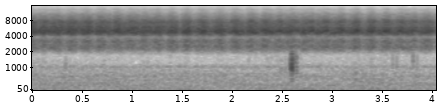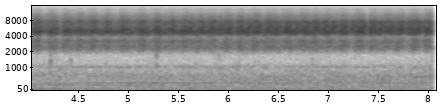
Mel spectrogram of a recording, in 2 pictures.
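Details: A steady high-pitched cicada chorus by the sea in Croatia in summer, rapidly pulsing and unbroken, with one brief sharp click near the start.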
